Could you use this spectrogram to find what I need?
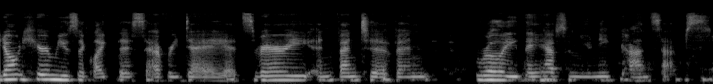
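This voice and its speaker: In an American accent, a woman at medium pitch speaks fairly slowly with flat, monotone intonation. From United States. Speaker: podcast co-host, music reviewer. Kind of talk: casual album review chat.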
